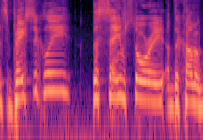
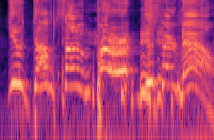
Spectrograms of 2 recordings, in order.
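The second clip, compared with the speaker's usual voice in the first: high angry yell at driver; yelling GPS; 12 semitones higher, 4 dB louder, slower than usual. Retold or imitated. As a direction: scream at the driver. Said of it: "it yells at you".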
